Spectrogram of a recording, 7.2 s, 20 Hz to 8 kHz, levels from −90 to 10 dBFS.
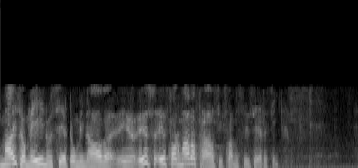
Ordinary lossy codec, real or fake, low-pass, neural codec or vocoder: AAC, 16 kbps; real; 7.2 kHz; none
